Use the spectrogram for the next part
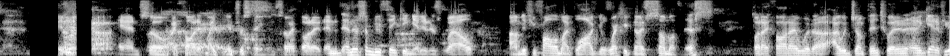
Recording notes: Live at the AAMA Annual Meeting (Part 1). Where all the amusement manufacturers gather each year to showcase their new products to distributors.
